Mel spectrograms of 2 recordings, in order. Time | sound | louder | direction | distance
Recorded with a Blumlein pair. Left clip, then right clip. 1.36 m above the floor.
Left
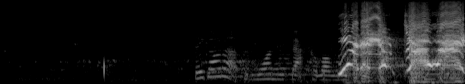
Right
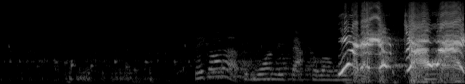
1.9 | a woman speaking | even | straight ahead | 3.5 m
3.4 | a shout | left 1 dB | 5° left | 0.8 m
